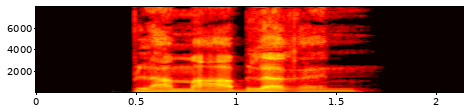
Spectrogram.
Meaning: inflection of blamabel: 1. strong genitive masculine/neuter singular comparative degree 2. weak/mixed genitive/dative all-gender singular comparative degree
- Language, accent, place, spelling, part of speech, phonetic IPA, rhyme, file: German, Germany, Berlin, blamableren, adjective, [blaˈmaːbləʁən], -aːbləʁən, De-blamableren.ogg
